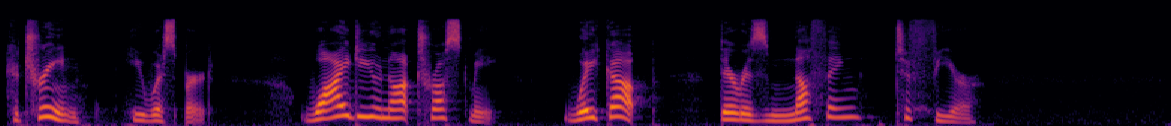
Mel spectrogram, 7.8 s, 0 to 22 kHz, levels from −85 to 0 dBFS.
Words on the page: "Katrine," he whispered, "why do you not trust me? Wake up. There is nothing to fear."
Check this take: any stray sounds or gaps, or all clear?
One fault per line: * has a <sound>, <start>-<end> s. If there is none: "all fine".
all fine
